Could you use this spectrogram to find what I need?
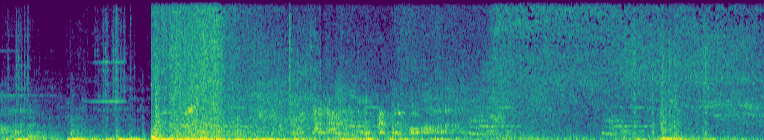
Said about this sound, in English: In the Imperial work camp where Rampart is imprisoned, there's an Ugnaught that breaks a valve and an alarm goes off. Do we have that sound? It goes like this.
